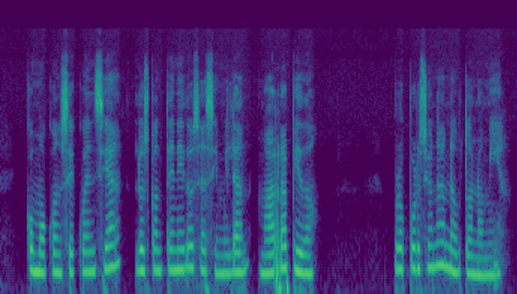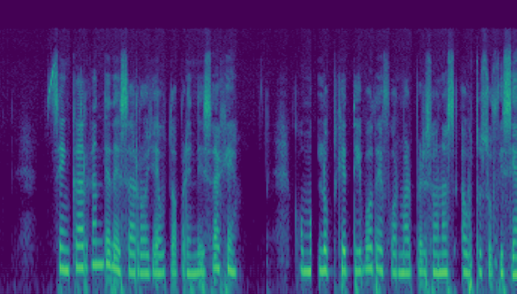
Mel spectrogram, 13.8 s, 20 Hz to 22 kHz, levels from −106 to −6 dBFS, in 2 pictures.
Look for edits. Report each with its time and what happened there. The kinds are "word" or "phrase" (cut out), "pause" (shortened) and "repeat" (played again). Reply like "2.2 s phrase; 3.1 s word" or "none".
9.0 s word; 11.0 s word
